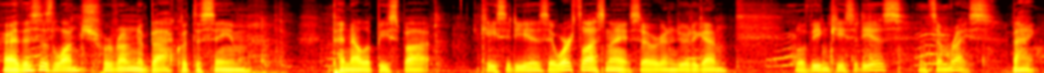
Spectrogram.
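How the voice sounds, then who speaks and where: A man's voice: on the low side, steady tone, normal speed, darkish tone. A man narrating his meals in a casual running vlog, upbeat with short clipped remarks. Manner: upbeat, clipped food commentary. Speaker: running vlogger. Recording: noisy background.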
